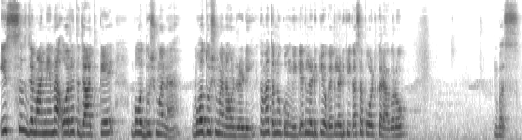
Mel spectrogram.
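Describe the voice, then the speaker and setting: A woman's voice: high voice, a little slow. A young woman with a Haryanvi accent telling her personal story and earnestly appealing to viewers in a vlog monologue. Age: young adult. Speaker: vlogger.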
